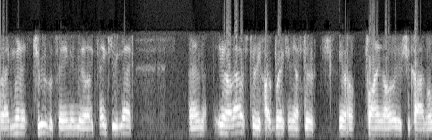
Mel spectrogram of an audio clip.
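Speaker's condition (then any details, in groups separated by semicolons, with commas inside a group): Cerebral palsy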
